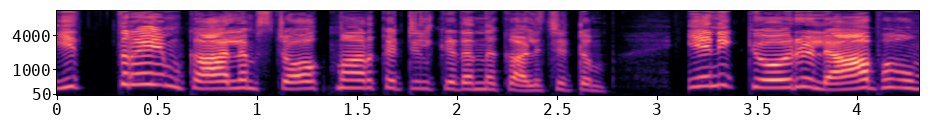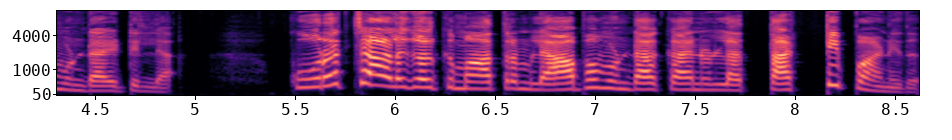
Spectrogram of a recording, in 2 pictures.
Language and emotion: Malayalam, angry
